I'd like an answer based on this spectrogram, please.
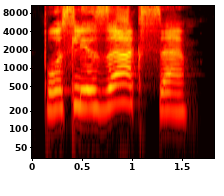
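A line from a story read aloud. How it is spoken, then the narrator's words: Barked. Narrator (Russian): Рявкнула так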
